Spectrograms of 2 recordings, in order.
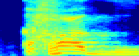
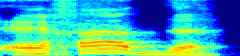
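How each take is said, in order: First: The opening vowel is left out. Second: The word begins with its opening vowel. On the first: The speaker calls it wrong. "Not had" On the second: The speaker calls it right. "Make sure you say echad"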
